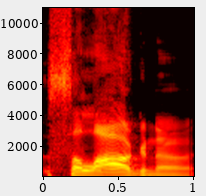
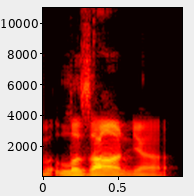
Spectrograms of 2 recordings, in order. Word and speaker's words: lasagna: My stupid ass always says salagna instead of lasagna.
